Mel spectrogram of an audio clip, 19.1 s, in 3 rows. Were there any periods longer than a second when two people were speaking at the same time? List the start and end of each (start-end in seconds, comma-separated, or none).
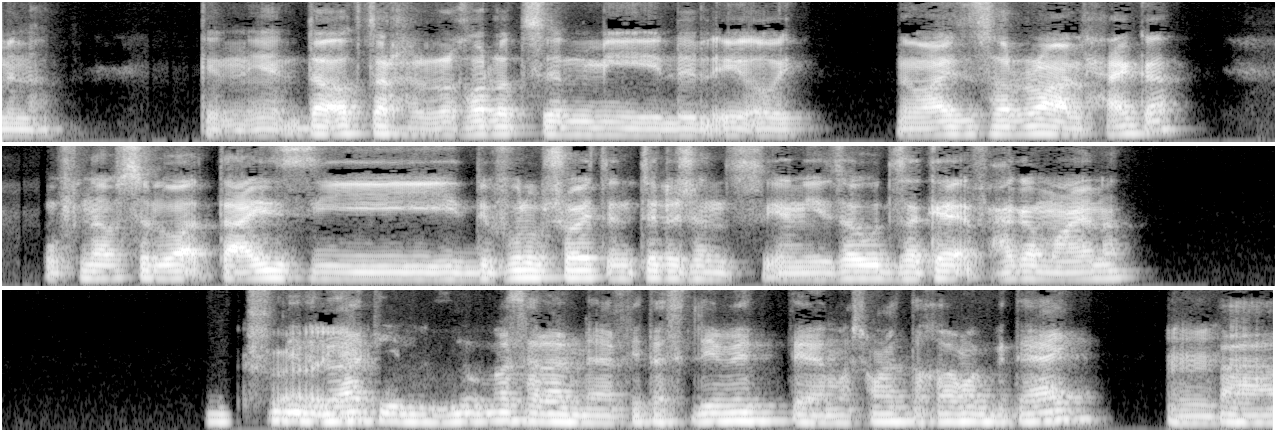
none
